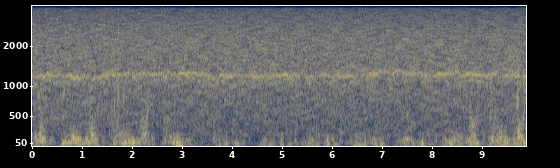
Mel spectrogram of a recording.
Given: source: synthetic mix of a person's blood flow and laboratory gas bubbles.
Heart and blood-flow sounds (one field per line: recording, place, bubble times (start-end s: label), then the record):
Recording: Doppler ultrasound of blood flow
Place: precordium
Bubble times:
1.12-1.20 s: bubbles
1.34-1.39 s: bubbles
1.50-1.76 s: bubbles
1.81-1.84 s: bubbles
From the record:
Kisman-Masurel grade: 211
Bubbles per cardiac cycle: several, 3 to 8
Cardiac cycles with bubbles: 1 to 10%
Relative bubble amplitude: barely perceptible (0.100 to 0.250)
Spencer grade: 1 (occasional bubble signal discernible with the cardiac motion signal, with majority of cardiac periods free of bubbles)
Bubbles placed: anywhere in the cardiac cycle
